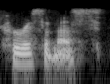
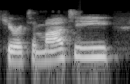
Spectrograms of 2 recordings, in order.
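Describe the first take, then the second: First: It sounds like the English word 'Christmas'. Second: Every written syllable is sounded out in full. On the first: The speaker calls it right. "it is actually pronounced" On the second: The speaker calls it wrong. "most people pronounce it"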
